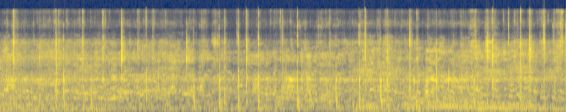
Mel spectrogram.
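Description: A large knife chops and taps against a wooden block.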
